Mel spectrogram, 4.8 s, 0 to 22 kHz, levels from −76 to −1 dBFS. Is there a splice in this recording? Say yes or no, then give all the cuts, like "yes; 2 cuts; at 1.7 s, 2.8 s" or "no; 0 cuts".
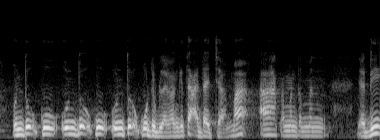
no; 0 cuts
